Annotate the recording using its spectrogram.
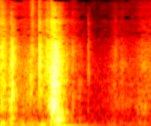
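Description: Handling noise from a small plastic dash cam held in the hands: a sharp click at the start, then short rubbing and rustling sounds, the loudest a little under a second in.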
